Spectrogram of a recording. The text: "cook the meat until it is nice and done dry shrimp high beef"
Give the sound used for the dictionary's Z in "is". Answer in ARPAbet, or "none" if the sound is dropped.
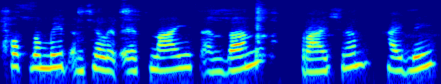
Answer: S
